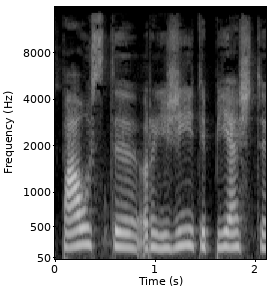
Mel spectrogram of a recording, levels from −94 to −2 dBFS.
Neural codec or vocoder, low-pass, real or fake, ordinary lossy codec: none; 14.4 kHz; real; MP3, 64 kbps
